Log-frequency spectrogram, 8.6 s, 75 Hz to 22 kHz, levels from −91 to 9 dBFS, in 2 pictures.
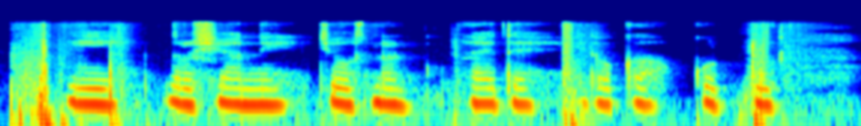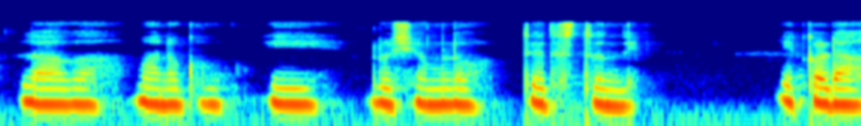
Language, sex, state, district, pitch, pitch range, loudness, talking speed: Telugu, female, Andhra Pradesh, Krishna, 205 Hz, 200-215 Hz, -18 LUFS, 95 wpm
